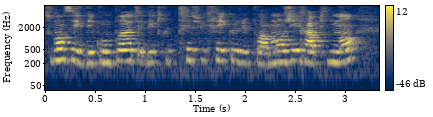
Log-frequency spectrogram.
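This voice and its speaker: Noticeable background noise and audible room echo surround a woman's voice. She talks fairly quickly at a high pitch. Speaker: lifestyle and triathlon vlogger. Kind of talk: casual vlog talk to camera. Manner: fast.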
